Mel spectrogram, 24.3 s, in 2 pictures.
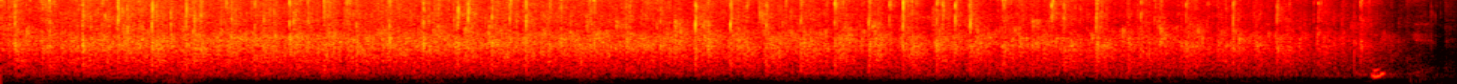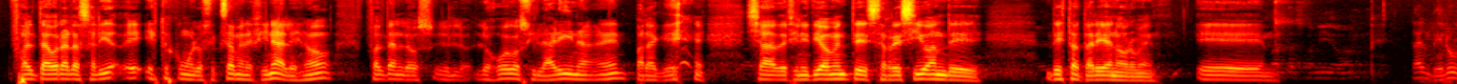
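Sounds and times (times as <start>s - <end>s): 
audience applauding: 0.0s - 11.8s
speech: 12.3s - 22.9s, 23.9s - 24.2s.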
